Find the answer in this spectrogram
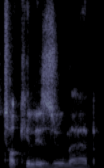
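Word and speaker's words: tocilizumab: helpful and that includes tokilizumab which if you remember the prime minister was trying to pronounce uh about a week ago and it's tokyo zumab mab there stands for monoclonal antibodies so if you see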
